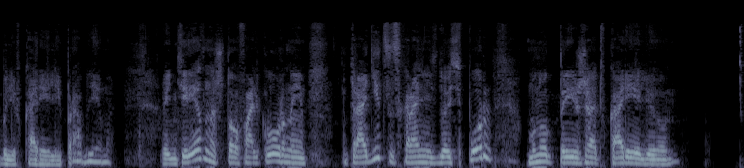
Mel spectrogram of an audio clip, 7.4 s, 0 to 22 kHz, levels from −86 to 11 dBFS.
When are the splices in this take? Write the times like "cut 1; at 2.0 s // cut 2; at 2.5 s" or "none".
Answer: cut 1; at 1.6 s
